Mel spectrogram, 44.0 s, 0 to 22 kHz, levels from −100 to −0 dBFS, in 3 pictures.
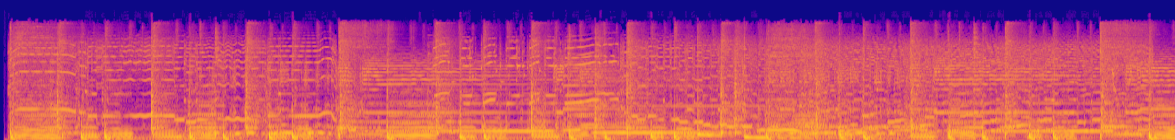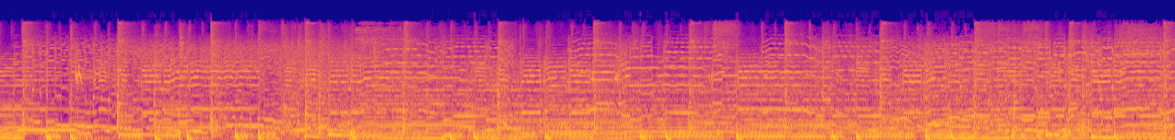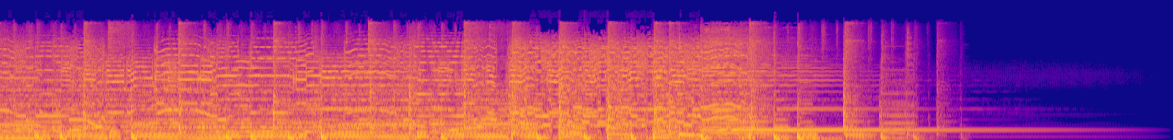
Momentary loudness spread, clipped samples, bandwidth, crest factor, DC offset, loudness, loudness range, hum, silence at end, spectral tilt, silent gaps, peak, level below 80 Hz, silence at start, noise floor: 3 LU; under 0.1%; 12.5 kHz; 16 dB; 0.5%; -17 LUFS; 2 LU; none; 2.15 s; -4.5 dB/octave; none; -2 dBFS; -28 dBFS; 0.1 s; -74 dBFS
